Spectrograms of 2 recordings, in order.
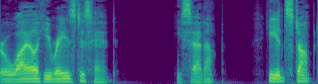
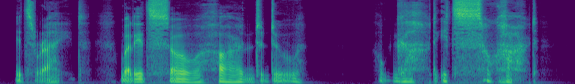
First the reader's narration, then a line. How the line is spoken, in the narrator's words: He moaned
